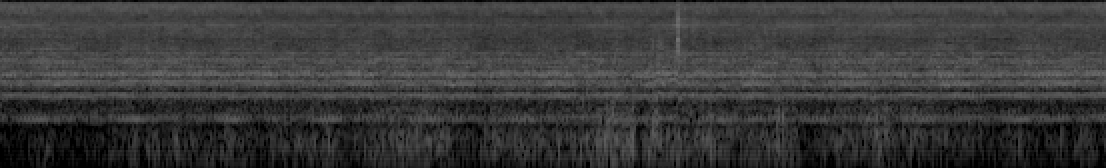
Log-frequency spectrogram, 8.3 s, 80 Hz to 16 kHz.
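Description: Electric bicycle's small 5-pound motor and single-chain reduction drive whining steadily as it pulls hard up a steep grade in first gear, drawing about 1200 watts.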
